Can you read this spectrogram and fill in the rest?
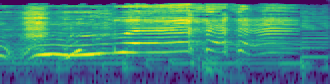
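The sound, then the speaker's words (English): A voice crying in a continuous, wavering wail with sobbing pitch bends that rise and fall, fairly loud, lasting a couple of seconds and breaking into short whimpers near the end. “Don't cry. Don't cry.”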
